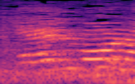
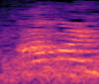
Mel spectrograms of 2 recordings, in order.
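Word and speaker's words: almond: বয়সকালে আমাদের এই অ্যালমন্ড আমাদের খুব প্রয়োজন, সবাই খায়। আমন্ড যেকে বলে, একটা সাইলেন্ট থাকে আমন্ড।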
